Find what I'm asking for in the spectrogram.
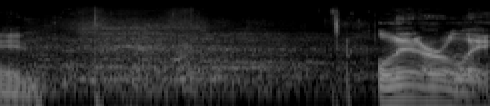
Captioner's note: audience laughs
